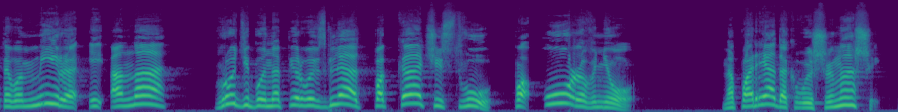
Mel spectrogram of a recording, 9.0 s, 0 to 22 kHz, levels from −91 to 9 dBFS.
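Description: A speech recording with no audible technical faults.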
